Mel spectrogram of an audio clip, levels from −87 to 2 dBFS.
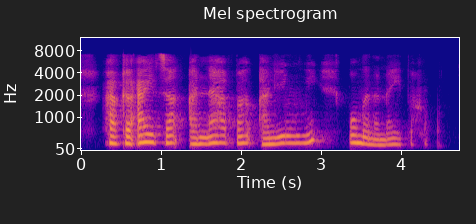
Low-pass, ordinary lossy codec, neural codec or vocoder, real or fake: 7.2 kHz; AAC, 32 kbps; codec, 16 kHz, 0.8 kbps, ZipCodec; fake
